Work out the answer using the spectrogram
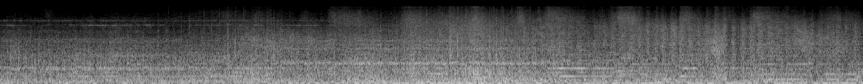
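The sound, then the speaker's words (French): Helicopters drone steadily through a war film battle scene of an attack on a Vietnamese village, with bursts of gunfire and booms from bombs and napalm explosions cutting through the dense, loud noise. “Ces 15 hélicoptères qui fendent le ciel, les explosions napalm, les bombes qui éclatent et les rafales des soldats américains, toute la machinerie de la guerre moderne en une séquence.”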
